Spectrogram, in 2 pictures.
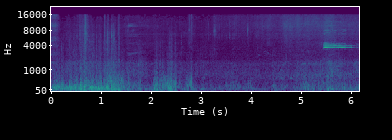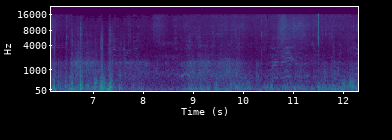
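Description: Wind buffeting the microphone, heaviest in the first second or two, over the open sound of an outdoor football pitch with faint shouts of players. A short high whistle sounds about five and a half seconds in.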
